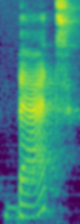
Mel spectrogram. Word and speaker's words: bats: देखिए BATS अगर है तो इसका प्रोनाउंसिएशन होगा बैट्स, और अगर BATES इस तरह का कोई शब्द होता है तो उसका प्रोनाउंसिएशन हो जाता है बेट्स।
